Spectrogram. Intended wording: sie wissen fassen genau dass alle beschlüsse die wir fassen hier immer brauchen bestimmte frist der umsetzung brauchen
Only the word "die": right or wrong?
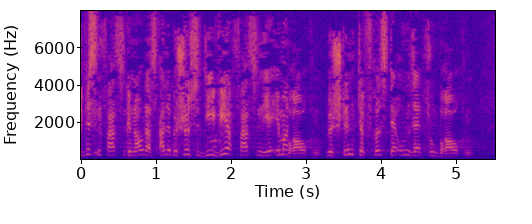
right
